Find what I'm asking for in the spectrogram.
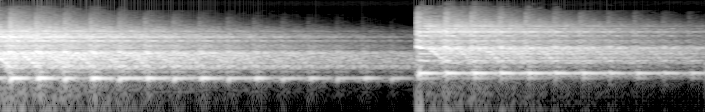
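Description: A 'hey' vocal sample from Splice, pitched to the song's key and processed with baked-in delay and pitch shift, plays soloed as two sustained, instrument-like tonal hits, each fading slowly with a smeared echo tail.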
